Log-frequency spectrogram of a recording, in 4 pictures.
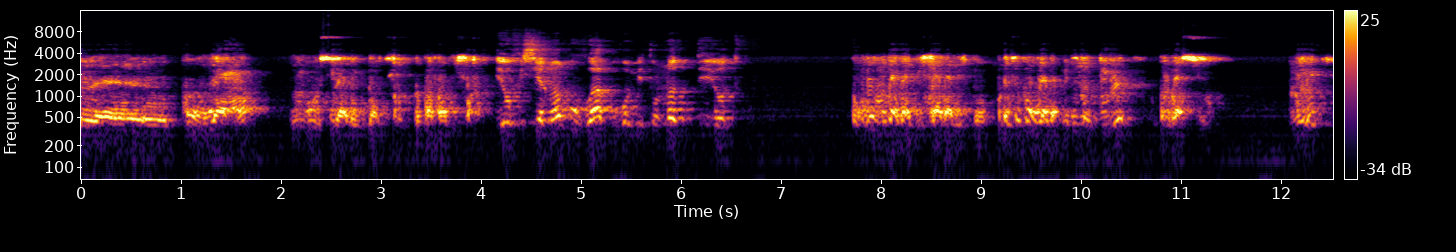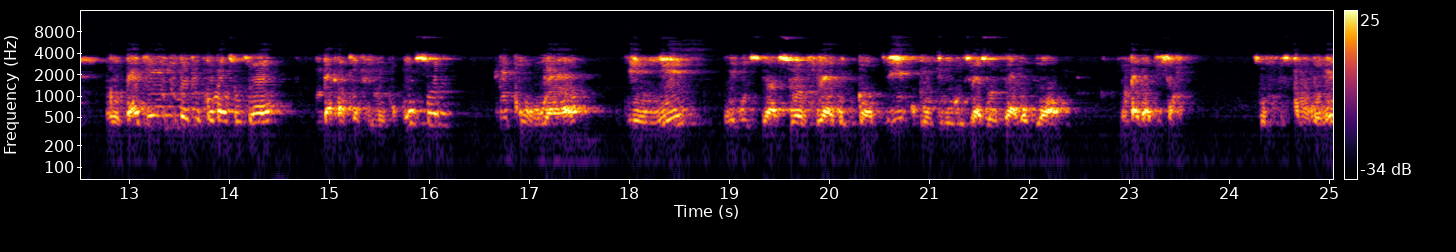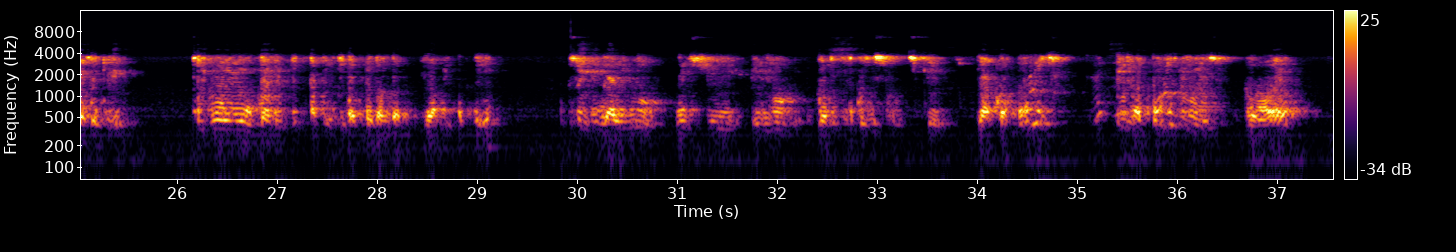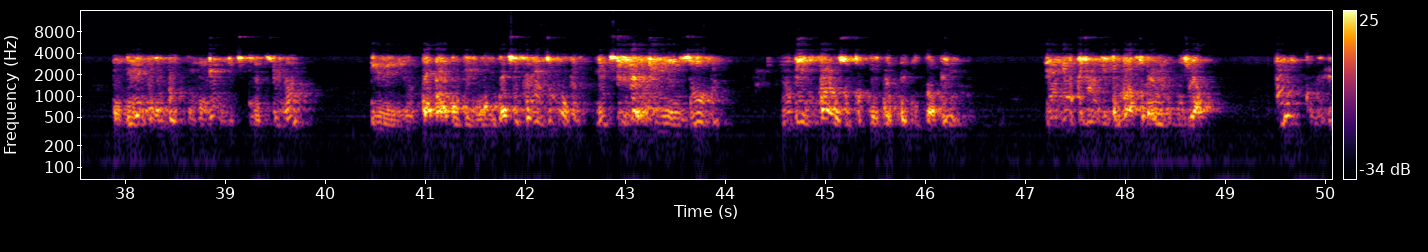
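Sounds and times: man speaking muffled: 0.0 - 6.7, 7.7 - 11.5, 12.1 - 46.6, 47.2 - 50.0
faint high whine: 0.0 - 50.0.

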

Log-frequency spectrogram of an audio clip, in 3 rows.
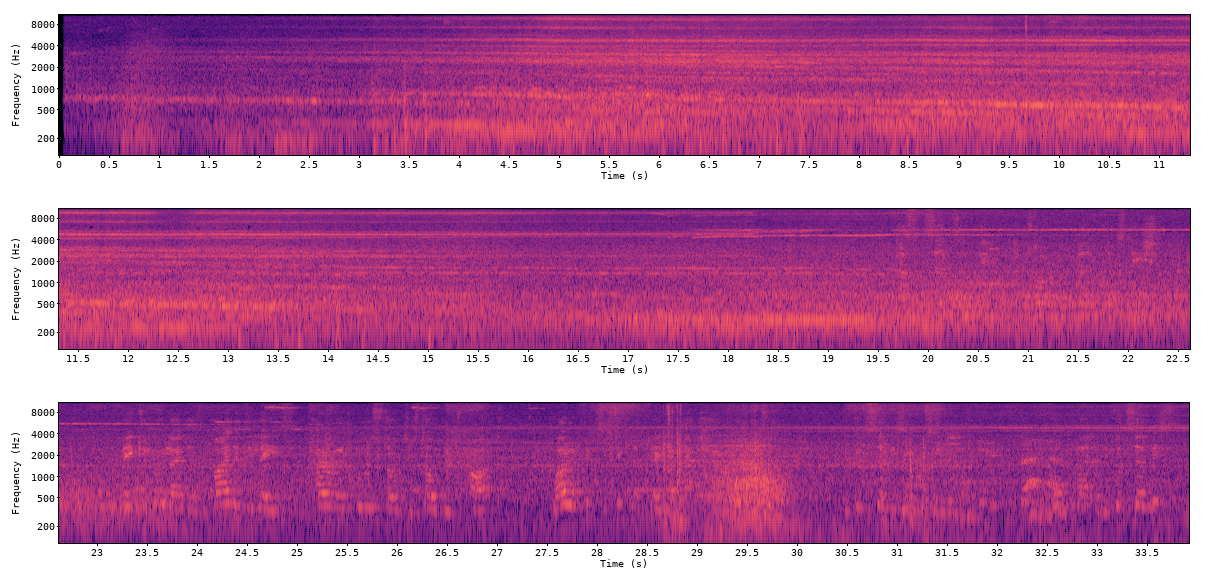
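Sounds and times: electric train whine braking: 3.8 - 25.4
high-pitched wheel squeal: 9.7 - 25.4, 28.8 - 33.9.

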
